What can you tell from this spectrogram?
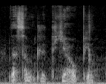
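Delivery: whispered confession; conspiratorial whisper. Retold or imitated. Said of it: "если чувак подмигивает и просто говорит". (заговорщицкий шёпот)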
